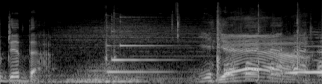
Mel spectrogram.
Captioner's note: tense music building; bell chimes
